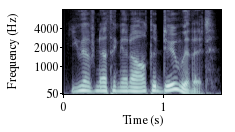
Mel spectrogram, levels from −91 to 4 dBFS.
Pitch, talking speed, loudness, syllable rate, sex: 140 Hz, 340 wpm, -15 LUFS, 6.8 syllables/s, male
